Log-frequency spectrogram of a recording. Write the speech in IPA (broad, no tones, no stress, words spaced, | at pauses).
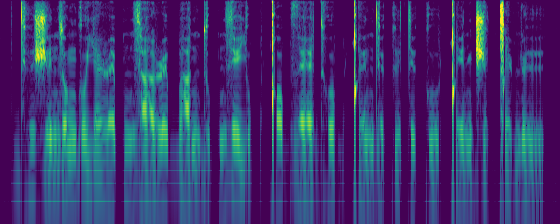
dʱɨʒɨnzo ŋɡojɛɭɛpnza ɭɘba ndupnzejupǃɔb ðɛdʱob ǃɘndɘkɨtɨ kuǃe nd͡ʒɘǀeɖɳɨ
